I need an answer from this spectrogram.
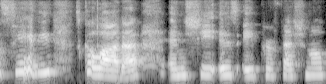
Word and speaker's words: Sandee Sgarlata: it's my dear friend Sandee Sgarlata. I pronounced her name wrong, Sandee Sgarlata, and she is a professional coach.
